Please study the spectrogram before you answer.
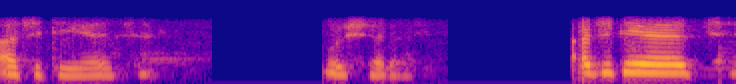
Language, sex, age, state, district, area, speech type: Bengali, female, 18-30, West Bengal, Hooghly, urban, conversation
